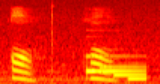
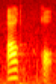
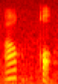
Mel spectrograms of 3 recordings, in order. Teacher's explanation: Qa. Kita akan terasa lidah kita yang paling belakang ini menempel pada langit-langit yang paling atas di belakang yang lunak itu. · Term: huruf qa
